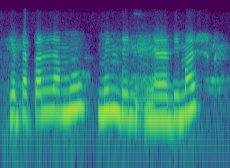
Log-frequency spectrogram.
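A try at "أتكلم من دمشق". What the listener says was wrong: مجھے یا کی آواز آ رہی ہے. اتکلم الف ہے شروع میں. اتکلم.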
